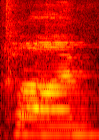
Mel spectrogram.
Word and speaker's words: climb: these words with lamlam bomb comb dum num climb crumb some plumber there's not a lot of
